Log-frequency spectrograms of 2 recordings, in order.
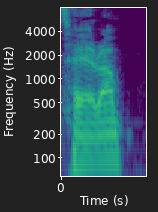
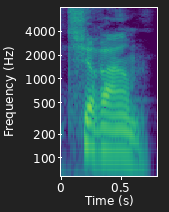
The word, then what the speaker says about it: Tehran: It's Tehran, but I'm Scouse, so it's Tehran.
